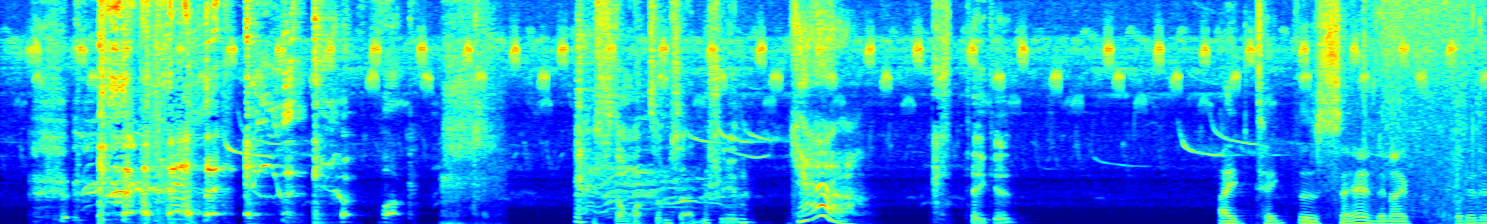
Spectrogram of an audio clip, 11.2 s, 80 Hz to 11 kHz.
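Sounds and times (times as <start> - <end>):
person gasping between coughs: 0.2 - 0.7
laughter: 0.2 - 1.8, 2.7 - 7.6
person coughing hard in a ragged fit: 0.3 - 3.8, 4.4 - 5.6
speech: 5.0 - 6.6, 7.3 - 7.7, 9.2 - 11.1.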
